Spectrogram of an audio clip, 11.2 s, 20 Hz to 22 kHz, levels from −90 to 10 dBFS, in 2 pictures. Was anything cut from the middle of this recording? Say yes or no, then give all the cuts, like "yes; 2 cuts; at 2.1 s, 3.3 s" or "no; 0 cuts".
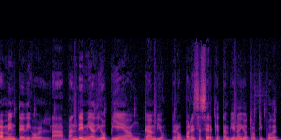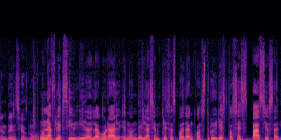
yes; 1 cut; at 6.4 s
